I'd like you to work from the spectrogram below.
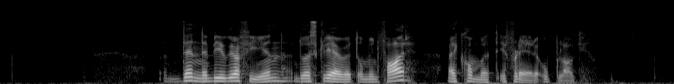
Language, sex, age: Norwegian, male, 32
